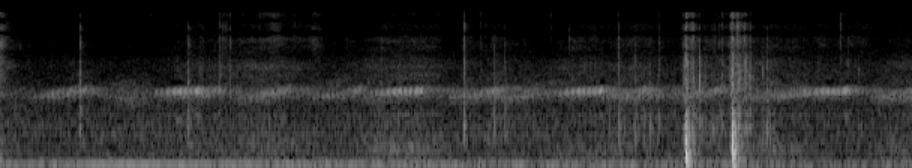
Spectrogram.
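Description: Faint, high, short animal calls repeating about twice a second, with two sharp knocks close together about four and a half seconds in.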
